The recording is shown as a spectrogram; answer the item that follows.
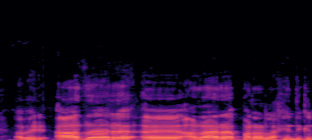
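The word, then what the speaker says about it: Adhara: Adara se escribe con H detrás de la D, Adara y eh, allí pues podemos encontrar, eh, dedicamos eh, parte de los servicios a la prevención, como a la parte educativa.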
